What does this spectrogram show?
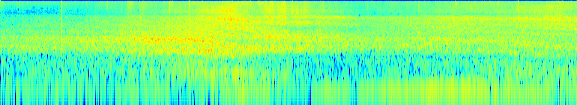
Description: Street noise. There is no code.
